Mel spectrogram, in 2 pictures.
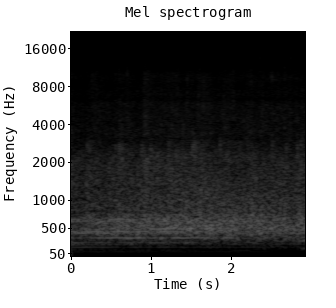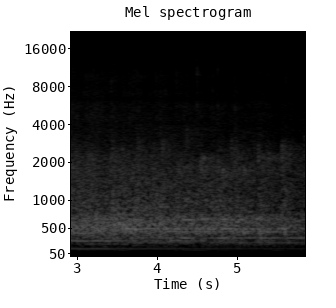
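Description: Faint, continuous applause from a church congregation, a soft steady patter of clapping with a low hum underneath.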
